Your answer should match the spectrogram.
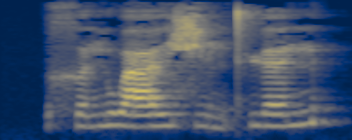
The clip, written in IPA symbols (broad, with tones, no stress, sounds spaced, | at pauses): x ə˧˥ n w a˧˥ ɪ̯ ɕ ḭ˨˩ n t̪ʰ ɥ ɛ˧˥ n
